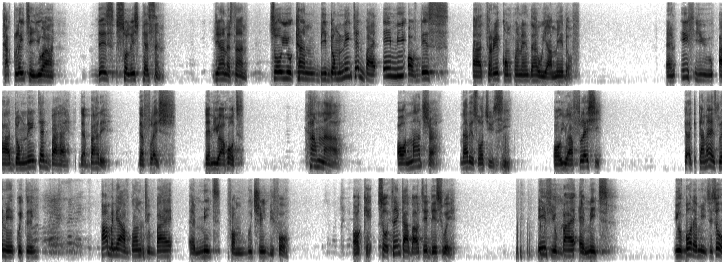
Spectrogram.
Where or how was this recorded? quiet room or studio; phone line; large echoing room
large echoing room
